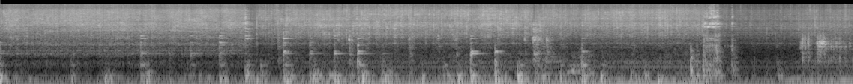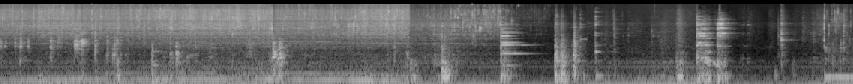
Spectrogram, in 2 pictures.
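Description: Pork belly chunks sizzling as they sear in a cast-iron pot, with metal tongs clicking against the pot as the pieces are turned. About halfway through the sizzle drops and separate clinks and knocks of tongs on the pot take over.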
